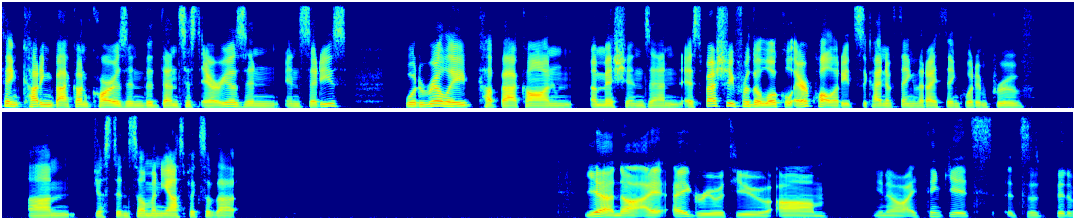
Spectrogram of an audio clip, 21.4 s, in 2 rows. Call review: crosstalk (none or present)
none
